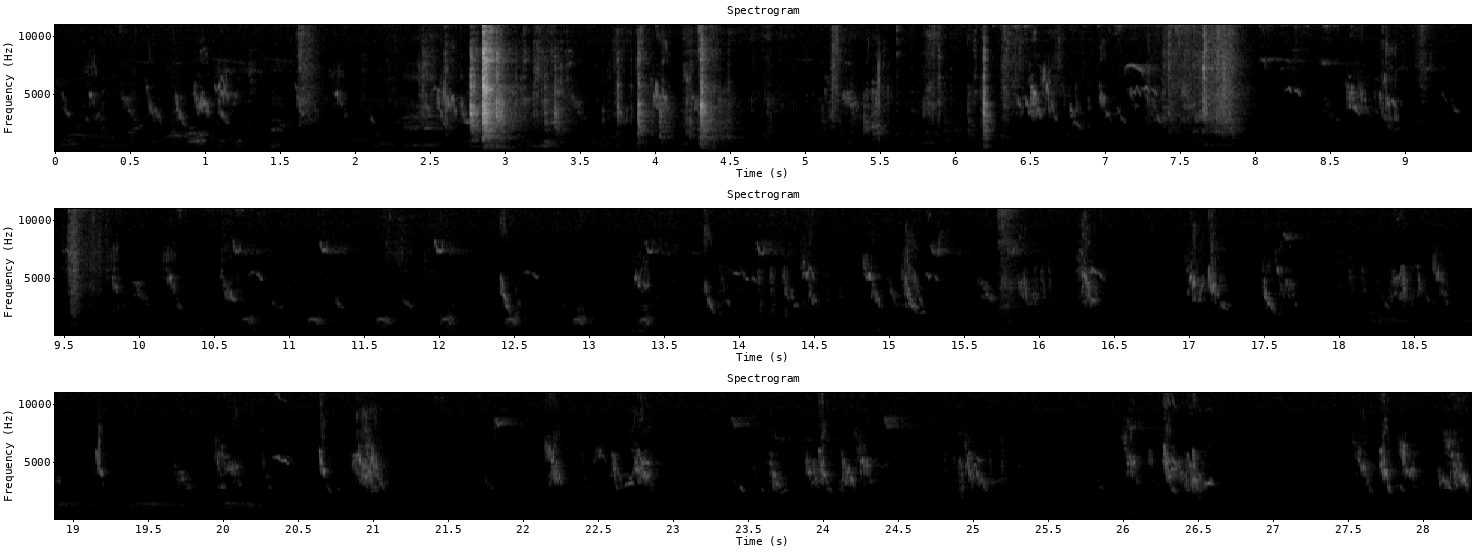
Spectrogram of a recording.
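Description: Small birds chirping repeatedly in short, high calls. About three seconds in there is a loud clatter, with a smaller knock a second later and a brief rustle a few seconds after.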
